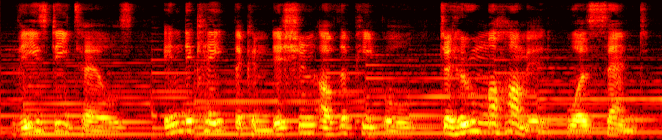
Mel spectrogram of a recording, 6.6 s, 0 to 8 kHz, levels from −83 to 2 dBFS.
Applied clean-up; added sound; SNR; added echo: none; Piano; 12 dB; reverberation time 0.2 s.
